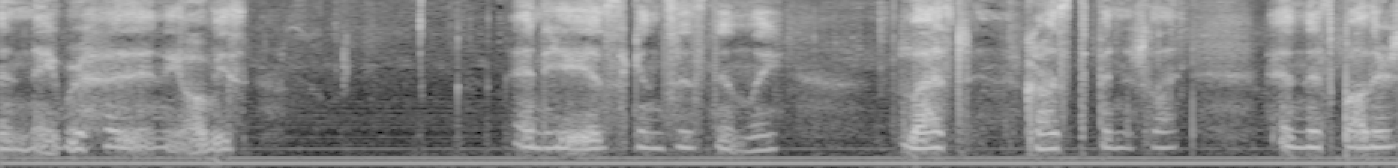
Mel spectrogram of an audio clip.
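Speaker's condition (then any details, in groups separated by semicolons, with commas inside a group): Cerebral palsy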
